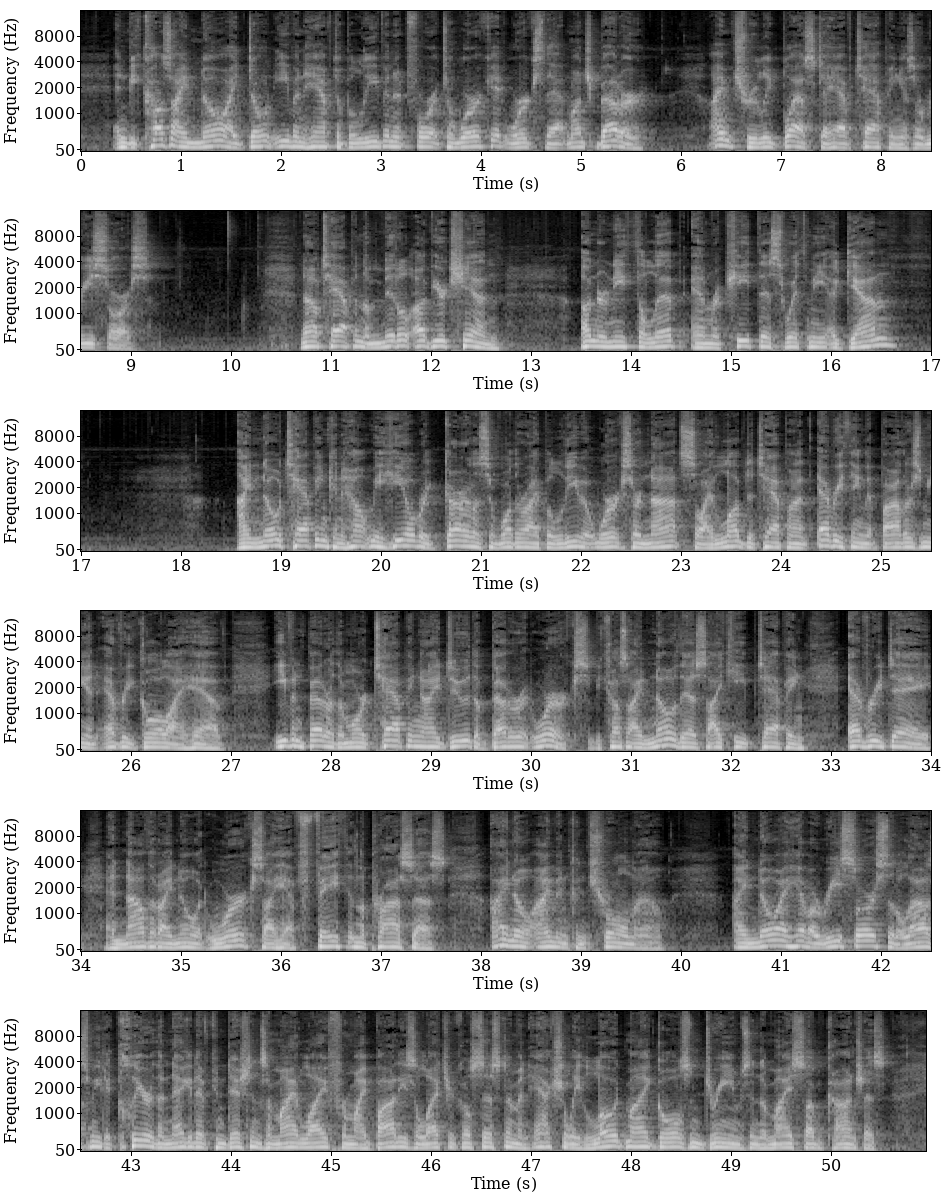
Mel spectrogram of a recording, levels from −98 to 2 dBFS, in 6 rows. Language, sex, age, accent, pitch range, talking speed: English, male, 50-69, American, 105-130 Hz, 175 wpm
